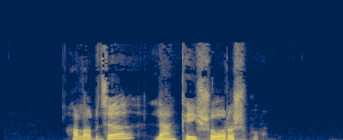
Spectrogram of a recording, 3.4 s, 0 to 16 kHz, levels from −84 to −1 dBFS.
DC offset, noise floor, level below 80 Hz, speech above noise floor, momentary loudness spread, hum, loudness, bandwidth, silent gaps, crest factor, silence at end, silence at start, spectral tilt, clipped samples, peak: under 0.1%; -71 dBFS; -52 dBFS; 57 dB; 7 LU; none; -15 LUFS; 11.5 kHz; none; 16 dB; 0.85 s; 0.7 s; -5 dB/octave; under 0.1%; 0 dBFS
